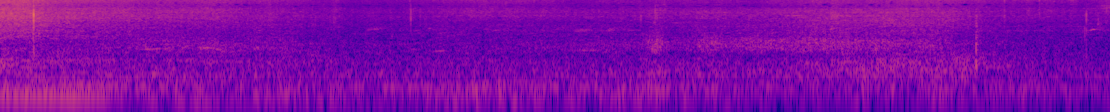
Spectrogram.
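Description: A car drives slowly past in a street.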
